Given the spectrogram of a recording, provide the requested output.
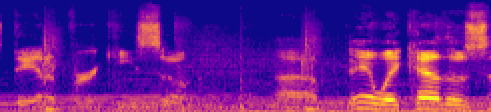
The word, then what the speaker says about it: Dannebrog: on the radar and trying to pronounce it you know danavurk or something like that but then i had a friend of mine tell me it was dana berkey so anyway kind of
